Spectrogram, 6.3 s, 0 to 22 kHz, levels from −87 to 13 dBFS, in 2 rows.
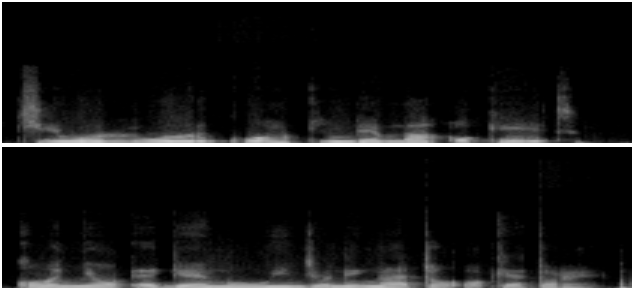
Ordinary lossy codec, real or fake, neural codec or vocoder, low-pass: Opus, 24 kbps; fake; codec, 44.1 kHz, 2.6 kbps, DAC; 19.8 kHz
